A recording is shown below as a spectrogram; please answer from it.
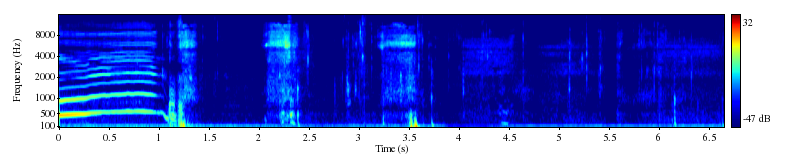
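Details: A Boston Terrier acting as a morning alarm clock lets out one second-long, richly harmonic whine that rises a little, then falls. Sharp knocks and rustles follow over a steady low indoor hum.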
